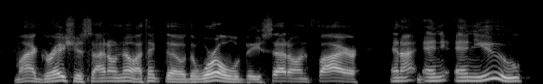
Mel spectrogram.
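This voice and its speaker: Against a quiet background, a man with an ordinary speaking voice and fairly high pitch talks at a moderate pace in a dry, close sound with no echo. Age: 60s. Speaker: pastor and podcast host. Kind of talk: casual interview chat.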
